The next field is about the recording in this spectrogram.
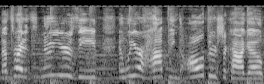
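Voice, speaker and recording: A woman speaks over clear music in the background. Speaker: TV host. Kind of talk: TV host presenting. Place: bar. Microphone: handheld.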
